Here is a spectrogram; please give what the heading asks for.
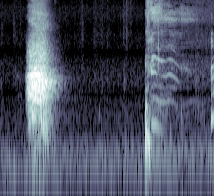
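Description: A short, harsh breathy burst, then a pause of about two seconds before a man, having stepped away from his microphone, lets out a strained, wavering scream that rises and trails off. No speech.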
